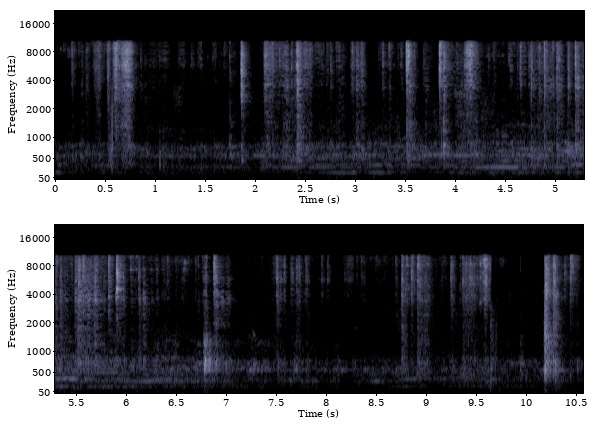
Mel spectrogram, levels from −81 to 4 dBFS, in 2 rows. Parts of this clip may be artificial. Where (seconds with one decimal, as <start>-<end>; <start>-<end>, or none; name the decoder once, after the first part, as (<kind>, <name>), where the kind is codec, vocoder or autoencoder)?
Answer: 0.7-1.6 (codec, SNAC); 6.7-8.3; 9.8-10.6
